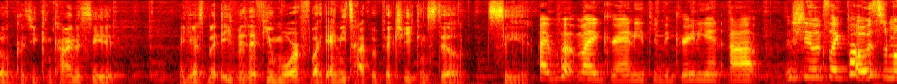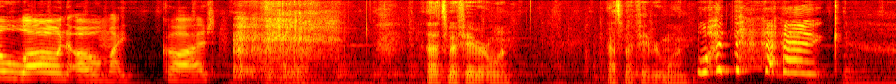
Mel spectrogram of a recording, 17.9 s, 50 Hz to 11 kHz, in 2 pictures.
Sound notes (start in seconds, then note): 11.2 snickers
